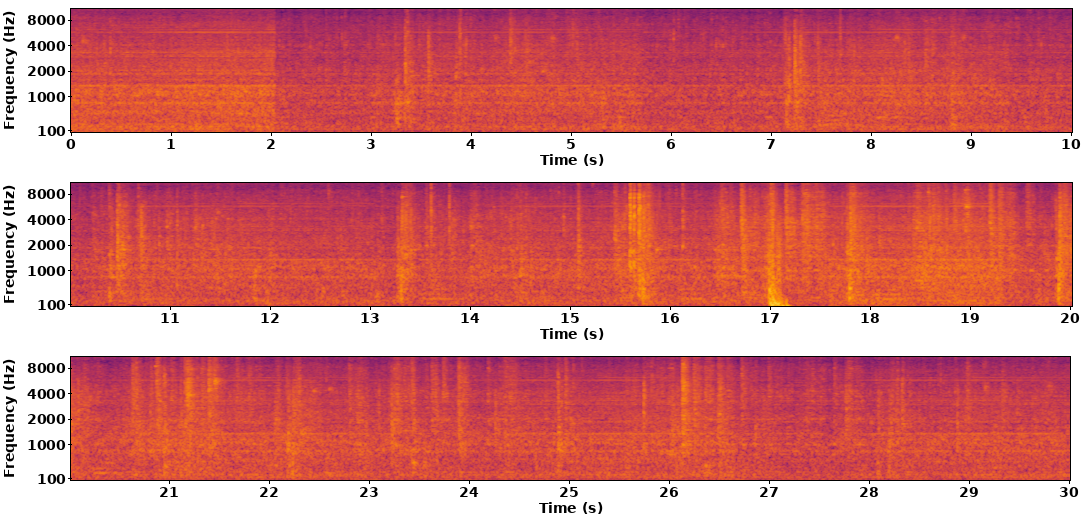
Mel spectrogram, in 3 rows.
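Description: Film sound effects with no dialogue: a steady engine-like rumble for about the first two seconds, then scattered foley knocks, rustles and clicks, with one heavy thump about 17 seconds in.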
